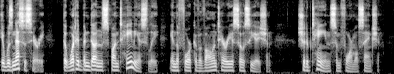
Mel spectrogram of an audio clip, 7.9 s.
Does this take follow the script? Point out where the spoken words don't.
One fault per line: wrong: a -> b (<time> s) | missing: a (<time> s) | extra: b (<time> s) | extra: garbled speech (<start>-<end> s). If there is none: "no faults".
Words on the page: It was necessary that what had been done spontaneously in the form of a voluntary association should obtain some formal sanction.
wrong: form -> fork (3.6 s)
